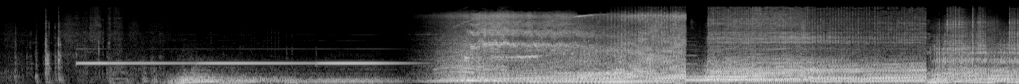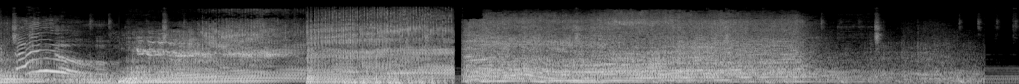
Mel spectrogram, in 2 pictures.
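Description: Dodge Challenger SRT8's V8 engine. It starts and idles under a steady beep for the first few seconds, then runs through a string of short, abruptly cut clips of it revving hard.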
